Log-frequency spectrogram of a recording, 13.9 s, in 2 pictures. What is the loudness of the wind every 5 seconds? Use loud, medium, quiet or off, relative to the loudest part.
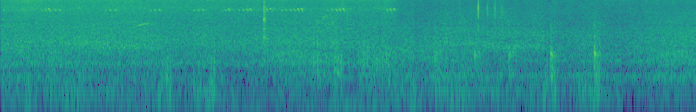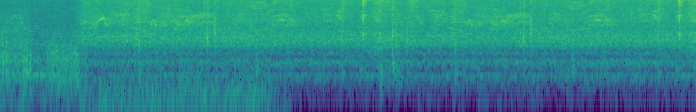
loud, loud, off.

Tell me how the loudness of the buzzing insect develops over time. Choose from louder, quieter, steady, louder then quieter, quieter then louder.
steady.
